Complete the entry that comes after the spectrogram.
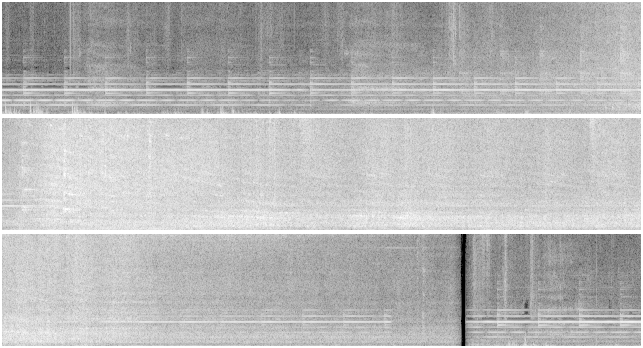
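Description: Railroad grade-crossing bell ringing in a steady repeating pulse as an Amtrak passenger train approaches. About ten seconds in, the passing train becomes loud for roughly ten seconds as the locomotive and cars go by on the rails, then fades while the bell keeps ringing.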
